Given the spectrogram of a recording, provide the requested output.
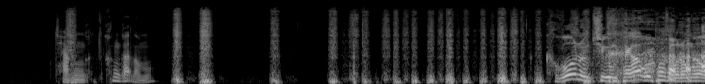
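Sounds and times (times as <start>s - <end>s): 
speech: 0.6s - 1.7s, 5.6s - 7.0s
person imitating a dog's dismissive nasal snort: 1.7s - 5.6s
laughter: 4.2s - 7.0s.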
